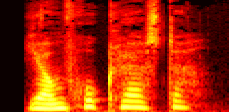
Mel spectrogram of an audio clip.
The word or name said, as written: jomfrukloster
